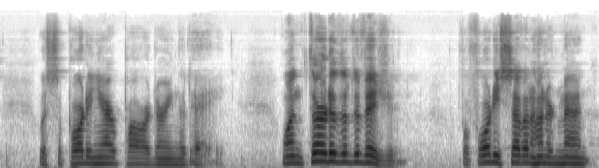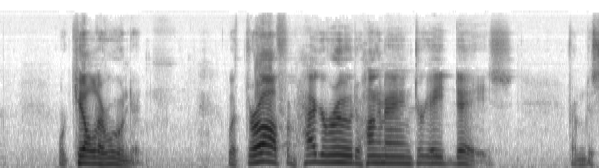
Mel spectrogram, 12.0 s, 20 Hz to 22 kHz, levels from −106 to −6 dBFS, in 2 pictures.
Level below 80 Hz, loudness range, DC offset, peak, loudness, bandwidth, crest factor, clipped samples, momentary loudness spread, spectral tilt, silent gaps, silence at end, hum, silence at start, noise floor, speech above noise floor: -58 dBFS; 4 LU; under 0.1%; -10 dBFS; -26 LUFS; 15.5 kHz; 18 dB; under 0.1%; 21 LU; -5.5 dB/octave; none; 0 s; none; 0.4 s; -64 dBFS; 38 dB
